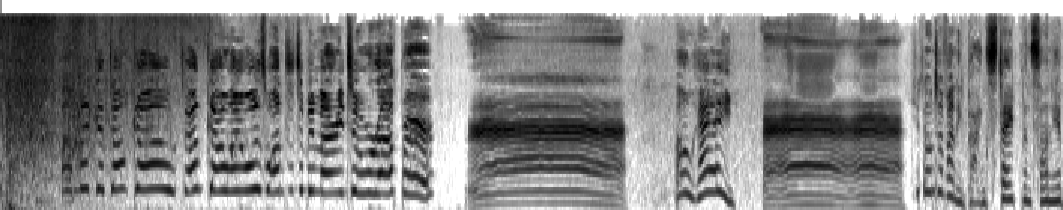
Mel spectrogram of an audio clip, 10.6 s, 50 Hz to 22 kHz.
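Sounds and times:
speech: 0:00.9 - 0:10.6
goat bleating: 0:04.7 - 0:06.3, 0:07.6 - 0:09.0.

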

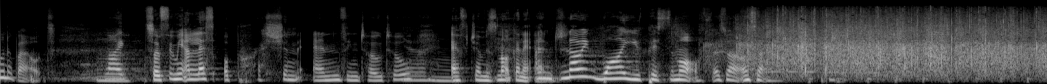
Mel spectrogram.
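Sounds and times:
speech: 0:00.0 - 0:08.0
audience applause: 0:07.0 - 0:10.4.

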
